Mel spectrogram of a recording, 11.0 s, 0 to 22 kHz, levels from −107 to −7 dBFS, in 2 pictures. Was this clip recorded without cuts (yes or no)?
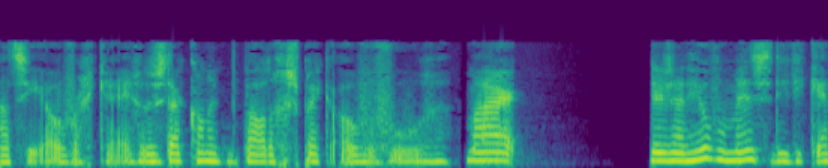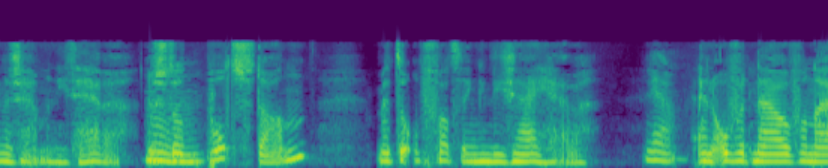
no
